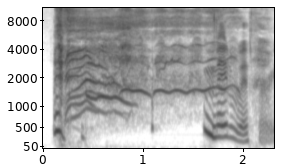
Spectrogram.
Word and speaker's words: midwifery: It's not midwifeifery. Sorry, I just heard whiff. Midwiffery. What's wrong with me? Google the pronunciation. We're going to listen to a robot say it. Midwifeery. Really? I've always midwifeery. Okay. Midwifery. Midwifery. It's midwiffery.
